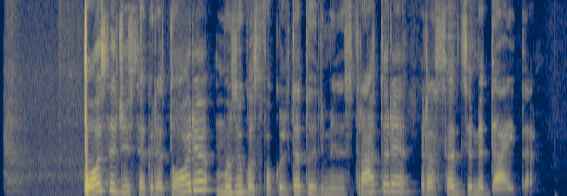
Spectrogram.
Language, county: Lithuanian, Vilnius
